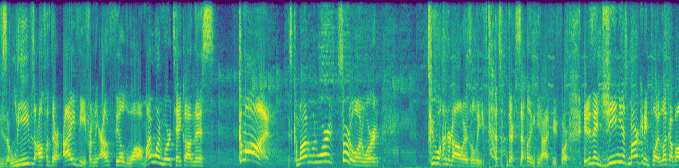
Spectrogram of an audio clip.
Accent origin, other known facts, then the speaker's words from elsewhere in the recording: Canada; I'm Canadian. He's Canadian.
